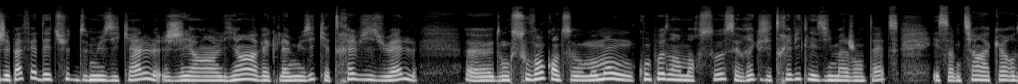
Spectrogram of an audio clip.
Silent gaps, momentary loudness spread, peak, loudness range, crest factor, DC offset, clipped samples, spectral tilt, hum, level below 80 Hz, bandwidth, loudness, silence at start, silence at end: none; 7 LU; -4 dBFS; 2 LU; 12 dB; under 0.1%; under 0.1%; -6 dB/octave; none; -54 dBFS; 15.5 kHz; -17 LUFS; 0 s; 0 s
